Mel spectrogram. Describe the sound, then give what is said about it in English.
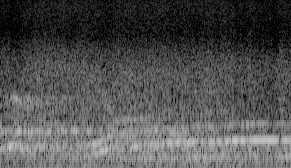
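A tornado warning siren holds a long, steady wailing tone that slowly rises in pitch, sounding continuously over a dull background rumble for the whole stretch. “It sounds like an air raid. It's a tornado warning.”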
